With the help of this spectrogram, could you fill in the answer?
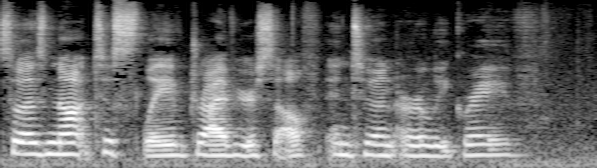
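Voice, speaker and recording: Noticeable noise fills the background. Words come out at a very slow pace. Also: woman. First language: not English. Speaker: tarot reader. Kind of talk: tarot forecast reading.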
